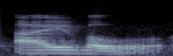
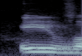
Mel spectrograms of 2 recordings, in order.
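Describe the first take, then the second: First: Ivor said as EYE-vor; first-syllable EYE. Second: Ivor said as EE-vor; first-syllable EE. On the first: Host guessing a guest's name, Ivor as EYE-vor. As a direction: pronounce Ivor with an eye sound at the start. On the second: Host guessing a guest's name, Ivor as EE-vor. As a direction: pronounce Ivor with a long ee at the start. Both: Shown as a demonstration. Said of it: "gonna pronounce the name incorrectly".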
